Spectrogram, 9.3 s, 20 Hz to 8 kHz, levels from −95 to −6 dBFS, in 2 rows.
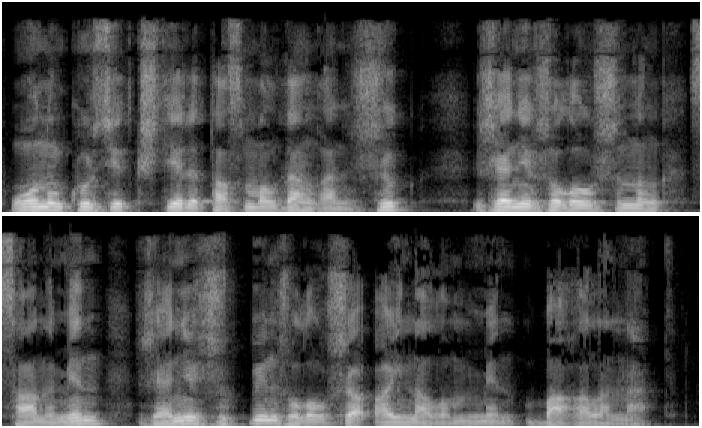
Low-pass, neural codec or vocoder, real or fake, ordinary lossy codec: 7.2 kHz; none; real; AAC, 32 kbps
